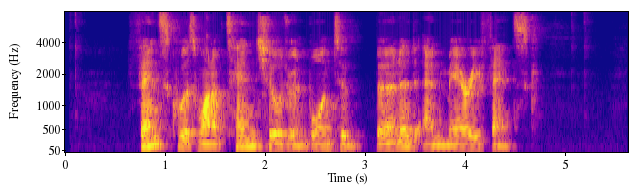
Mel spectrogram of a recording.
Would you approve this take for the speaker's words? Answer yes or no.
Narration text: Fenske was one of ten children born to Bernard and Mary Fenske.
yes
